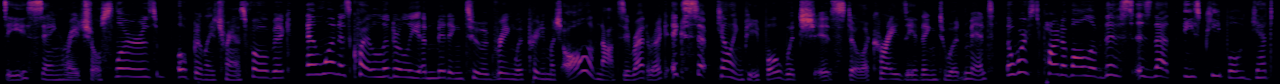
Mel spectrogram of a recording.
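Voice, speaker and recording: A woman's voice: fairly high pitch, big pitch swings, a little fast, few pauses, no room sound. A woman narrating a scripted commentary video with indignant, emphatic delivery.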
